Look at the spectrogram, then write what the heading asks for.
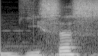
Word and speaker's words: Geus: It's uh Jesus in this world is actually Geus. I pronounced it wrong.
